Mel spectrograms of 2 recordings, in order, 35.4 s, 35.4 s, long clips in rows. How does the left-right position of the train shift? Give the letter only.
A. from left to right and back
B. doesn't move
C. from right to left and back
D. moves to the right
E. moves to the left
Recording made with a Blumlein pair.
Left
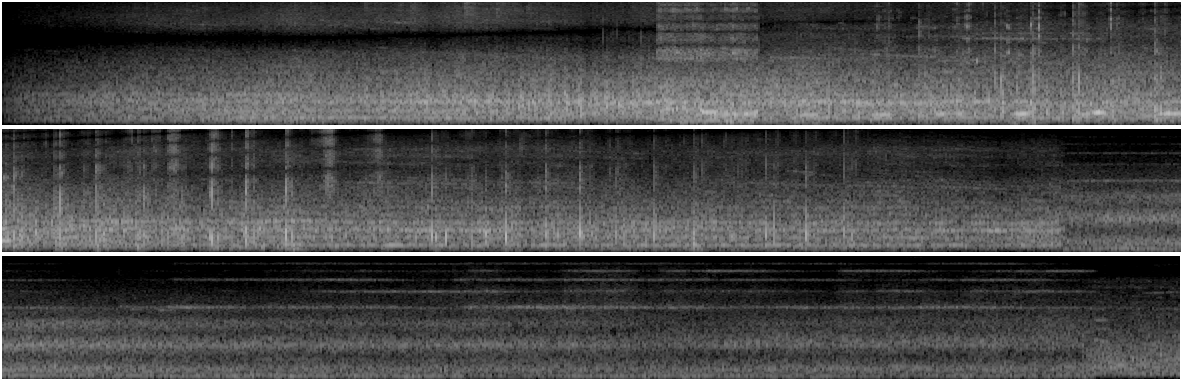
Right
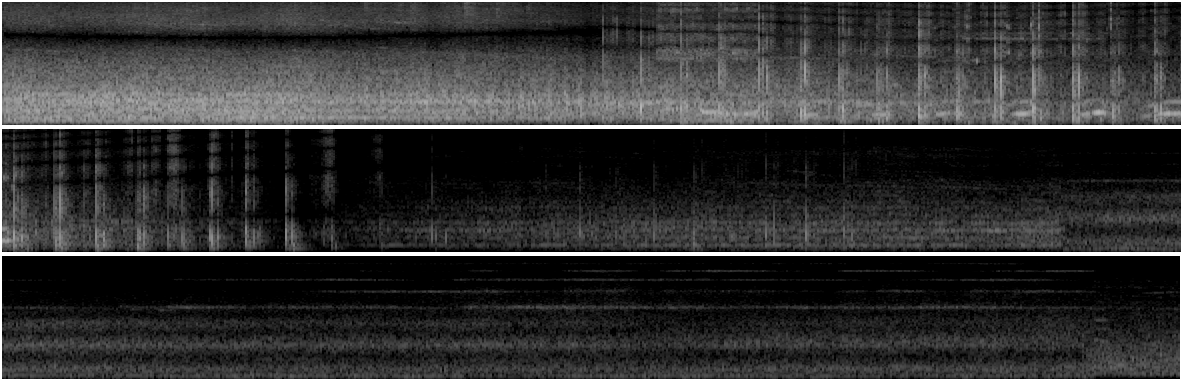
E.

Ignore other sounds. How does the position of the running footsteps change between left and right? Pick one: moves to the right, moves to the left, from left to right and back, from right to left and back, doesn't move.
moves to the left.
